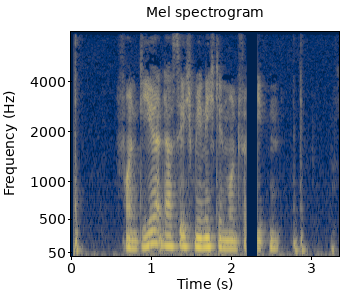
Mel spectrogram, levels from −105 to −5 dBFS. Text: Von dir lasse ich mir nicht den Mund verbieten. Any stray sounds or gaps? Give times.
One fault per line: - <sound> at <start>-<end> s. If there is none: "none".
- dropout at 2.2-2.3 s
